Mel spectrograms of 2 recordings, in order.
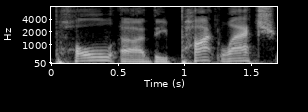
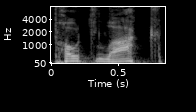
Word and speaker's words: Potlatch: Yeah, I was looking at it too, like, oh, maybe it's like an Indian word, and then I'm like, no, it's potlatch. That's what it is. At first, I'm like potluck, and then I'm like, I'm looking way too deep into this. Why am I trying so hard? This is potlatch.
